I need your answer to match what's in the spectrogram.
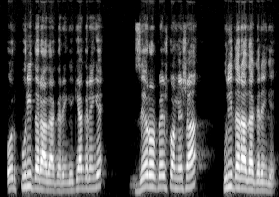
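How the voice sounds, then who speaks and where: A man with a high voice teaches Quran recitation. He quizzes the listener and drills each letter sound aloud, over and over. His voice rings with a long, hall-like reverb. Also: a little mellow.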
